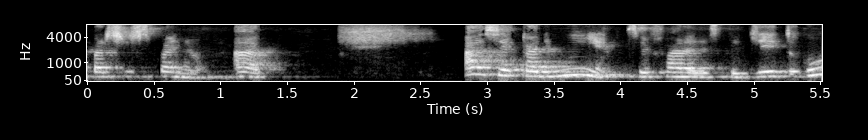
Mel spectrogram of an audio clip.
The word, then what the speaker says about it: academia: A pronúncia em português é academia. A parte forte é a parte mais forte de sua pronúncia. Só que em espanhol, sua pronúncia mais forte é o DE. Academia.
